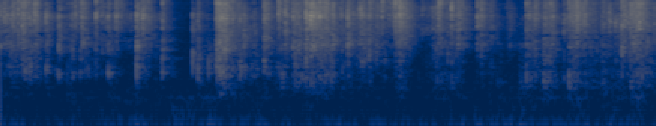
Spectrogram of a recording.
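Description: Plastic packaging of a Tanoshi Me Japanese subscription box crinkling and rustling steadily up close as it is torn open, a continuous dense crackle with brief pauses and no talking.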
